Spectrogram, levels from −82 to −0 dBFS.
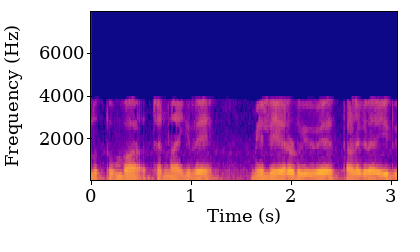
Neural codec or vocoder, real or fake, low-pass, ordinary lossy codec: none; real; 7.2 kHz; AAC, 16 kbps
